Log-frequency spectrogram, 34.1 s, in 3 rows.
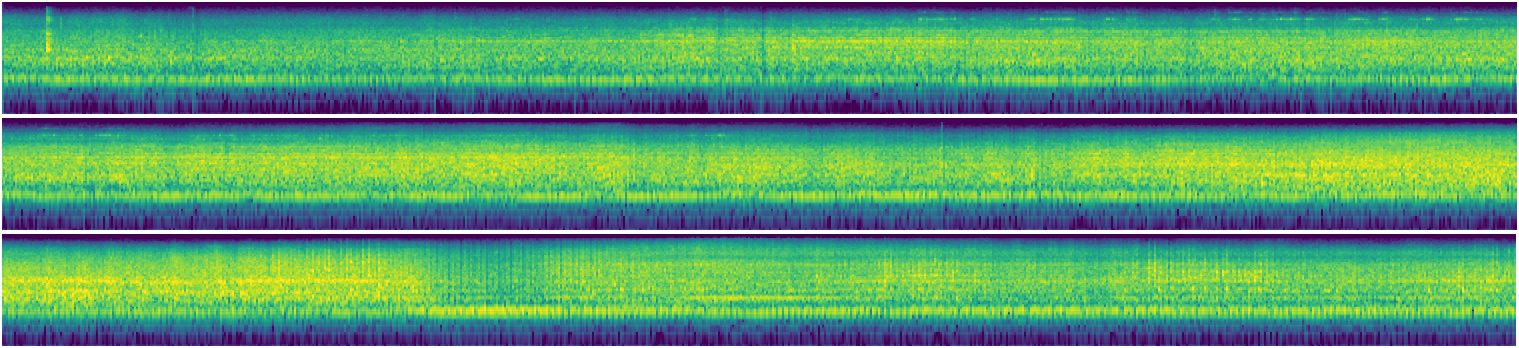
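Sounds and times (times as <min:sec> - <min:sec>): diesel locomotive: 0:00.0 - 0:34.0
low hum: 0:25.6 - 0:34.0.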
